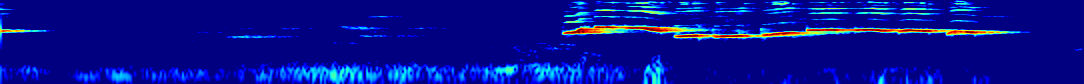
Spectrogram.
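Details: Caged orange-headed thrush singing in lively, sustained form: about two seconds of clear whistled phrases, sliding and warbling between middle and high pitch with bright overtones, after near silence.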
